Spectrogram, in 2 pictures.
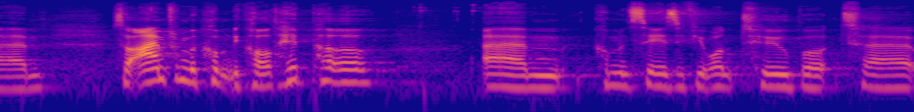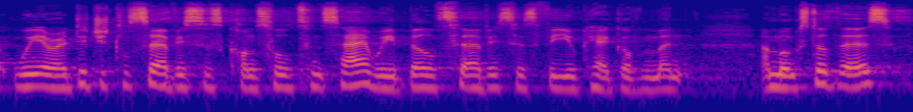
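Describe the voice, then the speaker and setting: Woman with a northern English accent, fairly low in pitch with ordinary pitch variation, at a very fast pace on a very clean recording with a silent background. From northern England. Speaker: panel moderator. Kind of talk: panel moderation. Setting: conference stage with audience.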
